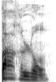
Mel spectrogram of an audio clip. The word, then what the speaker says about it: parlons: you will get nous parlons. Repeat. Nous parlons. Okay? So keep in mind that final S is not pronounced, okay? So it's only this on, the sound on at the end of this verb, okay?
